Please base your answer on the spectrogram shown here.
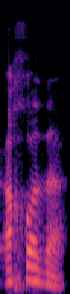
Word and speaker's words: أخذ: حسد فعل حسد طلع فعل طلع أخذ أخذ أخذ খ কে পাতলা হরফ না মোটা হরফ? খ মোটা হরফ متعرف. মোটা উচ্চারণ হবে আখাযা।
